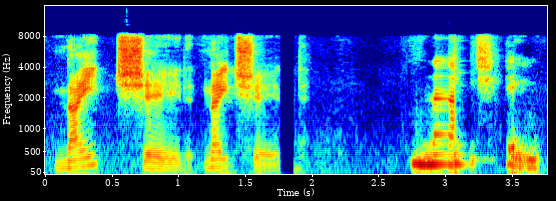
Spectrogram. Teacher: So that T and that S are sort of going to combine.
